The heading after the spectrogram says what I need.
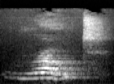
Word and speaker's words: wrote: real real reason we wrote We Don't pronounce this W so it's as if it's starting with the r wrote will be revealed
